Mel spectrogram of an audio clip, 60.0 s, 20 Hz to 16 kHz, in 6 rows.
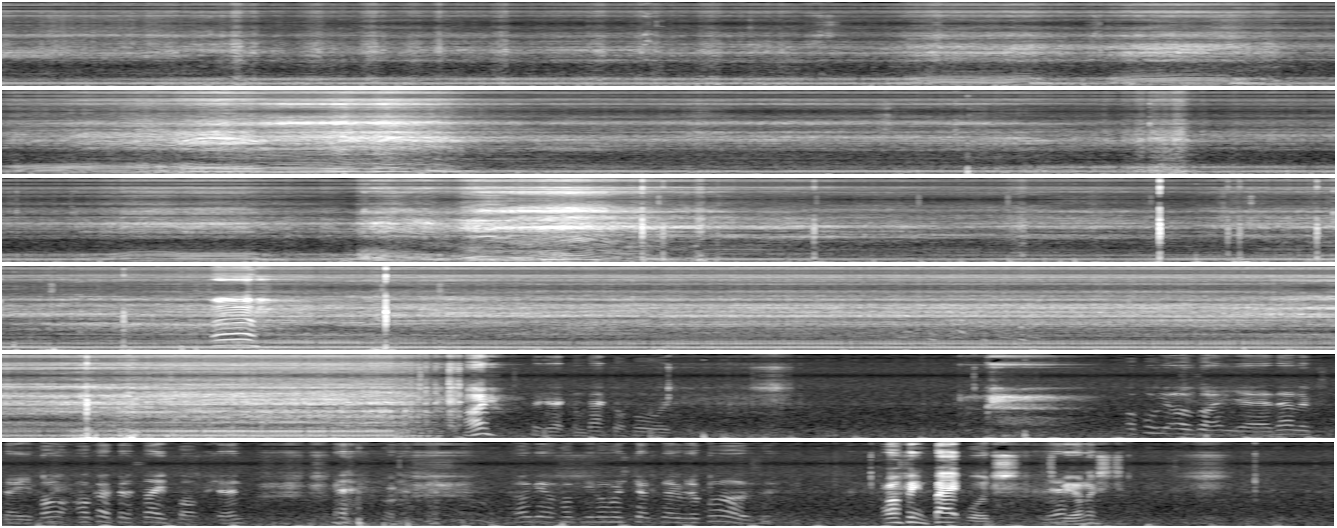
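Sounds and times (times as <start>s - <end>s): dirt bike revving: 0.0s - 43.8s, 44.9s - 57.0s
dirt bike engine idling: 0.0s - 59.9s.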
